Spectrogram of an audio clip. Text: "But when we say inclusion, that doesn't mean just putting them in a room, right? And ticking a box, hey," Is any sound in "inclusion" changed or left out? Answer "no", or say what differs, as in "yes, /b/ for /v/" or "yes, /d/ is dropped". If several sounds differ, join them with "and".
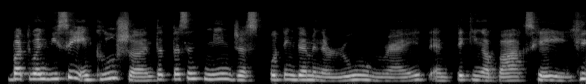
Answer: yes, /ʃ/ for /ʒ/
